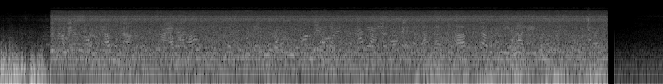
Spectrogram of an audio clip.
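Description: A crowd of people chatters nearby.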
